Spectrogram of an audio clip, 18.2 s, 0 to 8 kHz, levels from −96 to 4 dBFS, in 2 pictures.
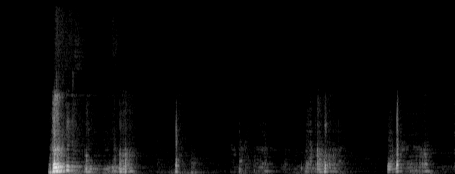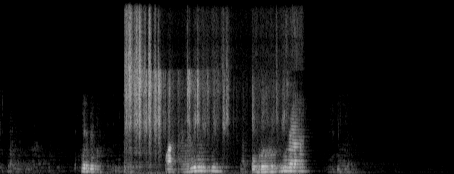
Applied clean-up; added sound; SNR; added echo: neural mask model DeepFilterNet 3.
